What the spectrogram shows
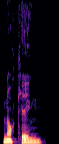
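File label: "knocking", British English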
